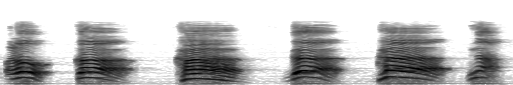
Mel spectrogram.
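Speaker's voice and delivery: loud chanting recital, spaced letters; primary school teacher. Retold or imitated. Teacher imitates his old guruji drilling letters loudly. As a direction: call out letters like a village teacher. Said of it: "हमारे गुरुजी क्या पढ़ाते थे".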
